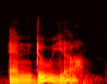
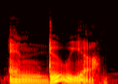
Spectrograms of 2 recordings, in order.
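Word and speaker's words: 'nduja: The correct pronunciation is Andouille. Andouille.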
